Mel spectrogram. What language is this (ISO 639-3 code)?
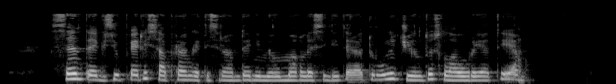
kat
